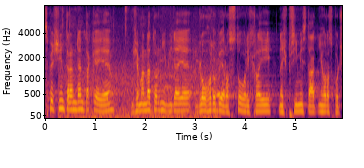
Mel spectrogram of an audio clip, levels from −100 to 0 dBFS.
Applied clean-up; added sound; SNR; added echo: none; Bird; 11 dB; none.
